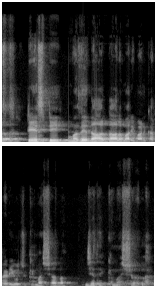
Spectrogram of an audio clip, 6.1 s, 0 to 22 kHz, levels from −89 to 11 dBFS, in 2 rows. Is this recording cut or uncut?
cut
